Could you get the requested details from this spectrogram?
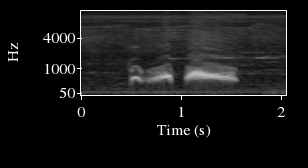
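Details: Single call of a spotted dove, derkuku kampung, used to lure doves: a quick rising coo that bends and swells, then a longer, level, vibrating coo, low in pitch, with a soft hum underneath.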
